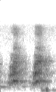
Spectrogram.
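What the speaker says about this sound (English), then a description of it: "Now we hear the dogs." Dogs barking in a video-call interview setting: two distinct barks about a third of a second apart, moderately loud and fairly close, with no talk over them.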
